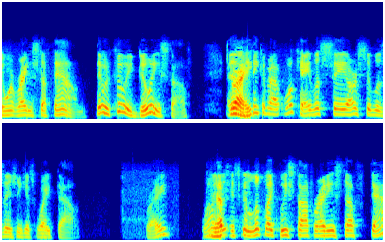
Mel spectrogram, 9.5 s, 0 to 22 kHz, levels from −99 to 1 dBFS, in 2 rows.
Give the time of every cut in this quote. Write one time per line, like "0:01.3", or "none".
none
